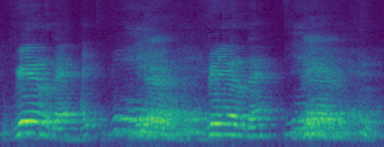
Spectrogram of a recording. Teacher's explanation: これは長母音なので、ベーではなくてややイに近い響きのウィーって発音になります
